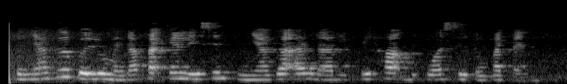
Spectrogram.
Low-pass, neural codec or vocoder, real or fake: 7.2 kHz; none; real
